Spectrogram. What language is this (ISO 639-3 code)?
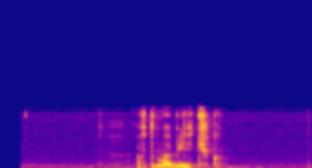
rus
